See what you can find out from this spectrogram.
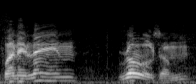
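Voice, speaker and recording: A man's voice: medium pitch, lively intonation, slow, bright, forceful tone, rough recording. A man narrating a comic short film in voice-over, mock-refined and wry, lecturing ladies with teasing, suggestive asides.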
